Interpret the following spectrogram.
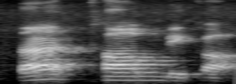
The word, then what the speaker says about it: Tathambika: Tathambika Tha is hard. Tathambika.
